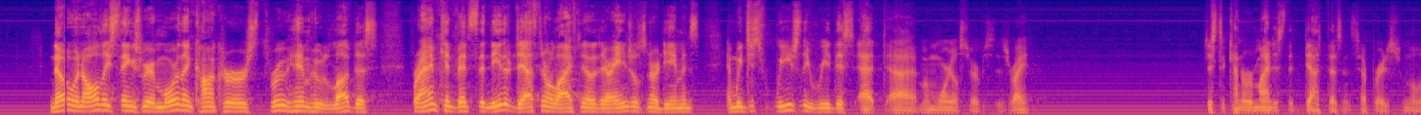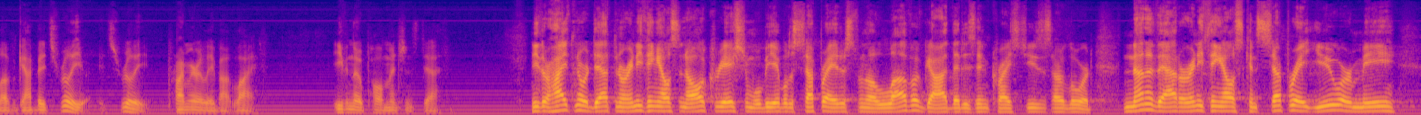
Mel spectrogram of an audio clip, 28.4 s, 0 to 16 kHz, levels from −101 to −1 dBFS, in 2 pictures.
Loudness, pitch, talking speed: -23 LUFS, 120 Hz, 230 wpm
